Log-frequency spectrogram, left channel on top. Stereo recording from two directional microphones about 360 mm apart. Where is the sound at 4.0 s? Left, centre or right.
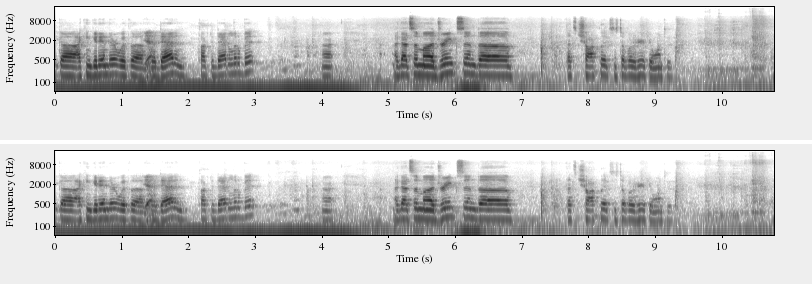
Left.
